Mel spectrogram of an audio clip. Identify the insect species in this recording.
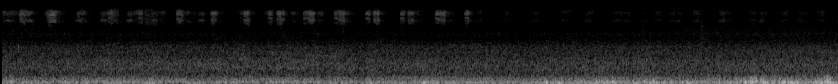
Yoyetta celis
